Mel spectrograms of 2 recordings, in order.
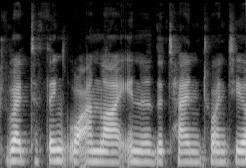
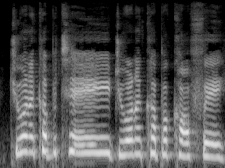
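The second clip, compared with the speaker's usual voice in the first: higher, quick call from the kitchen; mock call to husband; 6 semitones higher, faster than usual. Wife calling to husband in the next room, high quick call. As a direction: toss the question out fast and high across the house. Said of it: "shout to my husband".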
